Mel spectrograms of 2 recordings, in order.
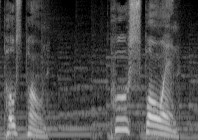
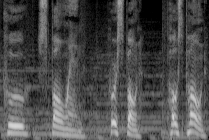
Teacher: The T is silent, and the stress is on the second syllable.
